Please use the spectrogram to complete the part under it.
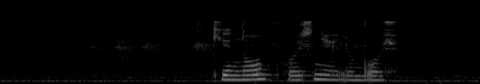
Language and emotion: Russian, neutral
